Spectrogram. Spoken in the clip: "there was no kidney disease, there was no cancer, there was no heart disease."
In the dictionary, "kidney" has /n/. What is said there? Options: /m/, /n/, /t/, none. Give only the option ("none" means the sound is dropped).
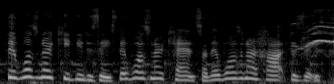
/n/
